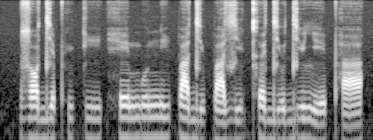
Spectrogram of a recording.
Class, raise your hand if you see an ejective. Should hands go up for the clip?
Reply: no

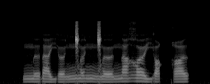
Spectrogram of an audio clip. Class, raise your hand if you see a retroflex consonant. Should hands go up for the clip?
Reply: no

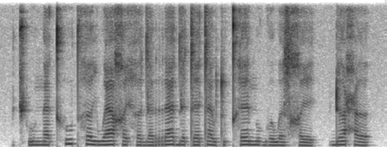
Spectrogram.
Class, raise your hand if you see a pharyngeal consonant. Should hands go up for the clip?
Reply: yes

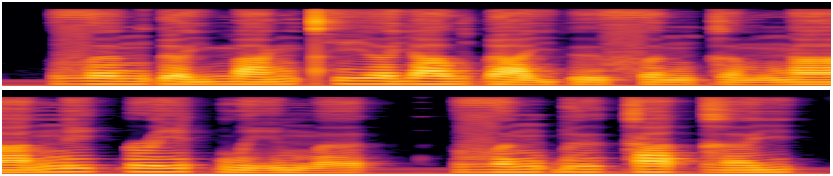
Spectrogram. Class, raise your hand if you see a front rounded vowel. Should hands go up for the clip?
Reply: no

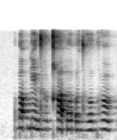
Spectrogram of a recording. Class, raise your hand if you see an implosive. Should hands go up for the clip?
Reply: yes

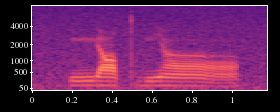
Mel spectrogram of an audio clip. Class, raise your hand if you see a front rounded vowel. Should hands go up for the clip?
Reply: yes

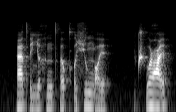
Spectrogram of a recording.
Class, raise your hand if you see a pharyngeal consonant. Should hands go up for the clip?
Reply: yes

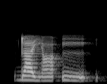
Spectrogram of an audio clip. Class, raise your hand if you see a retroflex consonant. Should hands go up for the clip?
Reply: yes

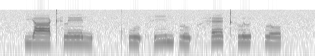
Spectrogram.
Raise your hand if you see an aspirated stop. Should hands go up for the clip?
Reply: yes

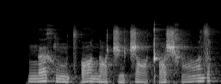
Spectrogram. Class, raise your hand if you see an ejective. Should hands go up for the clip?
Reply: yes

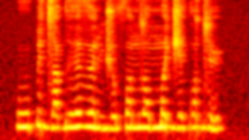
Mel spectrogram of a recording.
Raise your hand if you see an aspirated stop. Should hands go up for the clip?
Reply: no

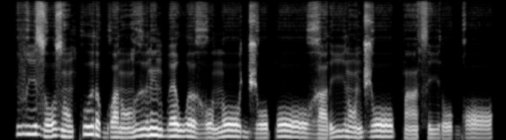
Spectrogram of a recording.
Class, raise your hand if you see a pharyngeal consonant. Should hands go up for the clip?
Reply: no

